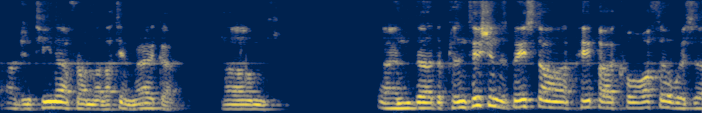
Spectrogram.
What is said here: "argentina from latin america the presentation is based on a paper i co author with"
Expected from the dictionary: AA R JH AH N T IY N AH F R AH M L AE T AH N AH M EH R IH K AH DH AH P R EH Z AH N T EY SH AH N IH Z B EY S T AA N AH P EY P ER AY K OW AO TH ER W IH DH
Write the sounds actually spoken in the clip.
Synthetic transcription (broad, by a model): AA R JH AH N T IY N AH F R AH M L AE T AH N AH M EH R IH K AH DH AH P R EH Z AH N T EY SH AH N IH Z B EY S T N AH P EY P ER K OW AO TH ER W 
